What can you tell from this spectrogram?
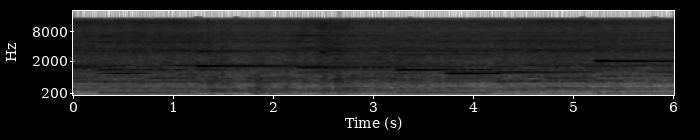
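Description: iRobot Roomba robot vacuum running with a steady whirring hum, with a slow melody of held notes laid over it.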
